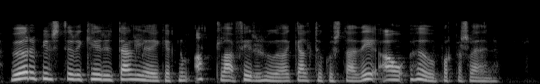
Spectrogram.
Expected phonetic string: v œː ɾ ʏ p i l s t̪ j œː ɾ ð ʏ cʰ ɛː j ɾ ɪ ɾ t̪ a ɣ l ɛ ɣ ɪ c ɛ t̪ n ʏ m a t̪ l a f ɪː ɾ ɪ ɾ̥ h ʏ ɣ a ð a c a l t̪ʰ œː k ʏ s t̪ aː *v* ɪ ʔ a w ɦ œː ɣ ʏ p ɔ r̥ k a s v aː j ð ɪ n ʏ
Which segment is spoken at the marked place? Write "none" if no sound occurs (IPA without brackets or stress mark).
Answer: ð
